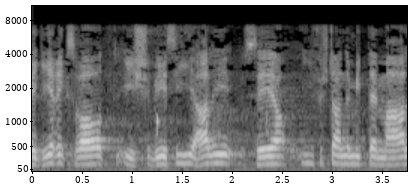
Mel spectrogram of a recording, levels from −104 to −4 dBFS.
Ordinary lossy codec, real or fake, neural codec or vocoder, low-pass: none; real; none; 7.2 kHz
